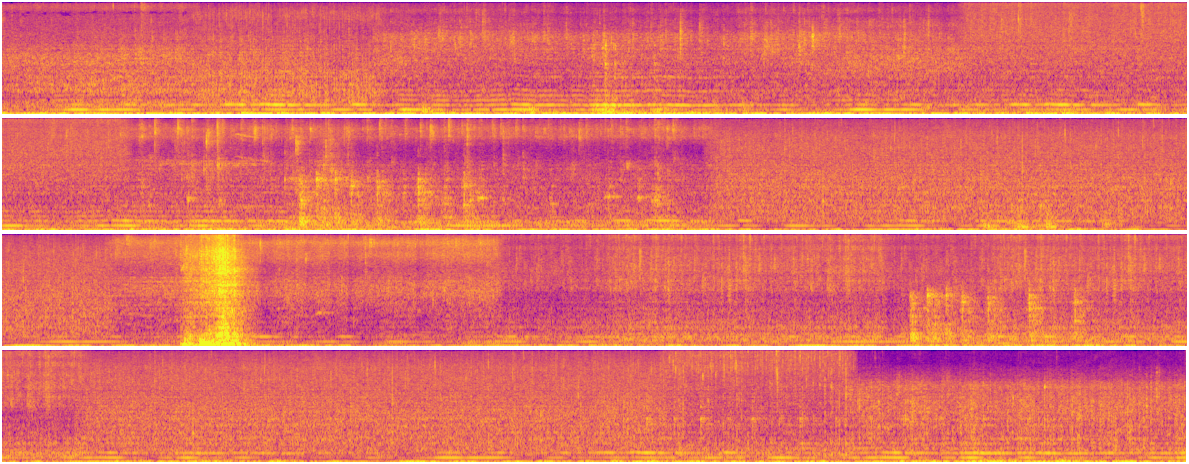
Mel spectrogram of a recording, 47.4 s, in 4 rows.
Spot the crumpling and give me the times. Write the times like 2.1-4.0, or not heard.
13.6-15.3, 25.4-26.1.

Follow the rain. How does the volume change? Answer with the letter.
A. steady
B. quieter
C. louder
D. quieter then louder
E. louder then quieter
A.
